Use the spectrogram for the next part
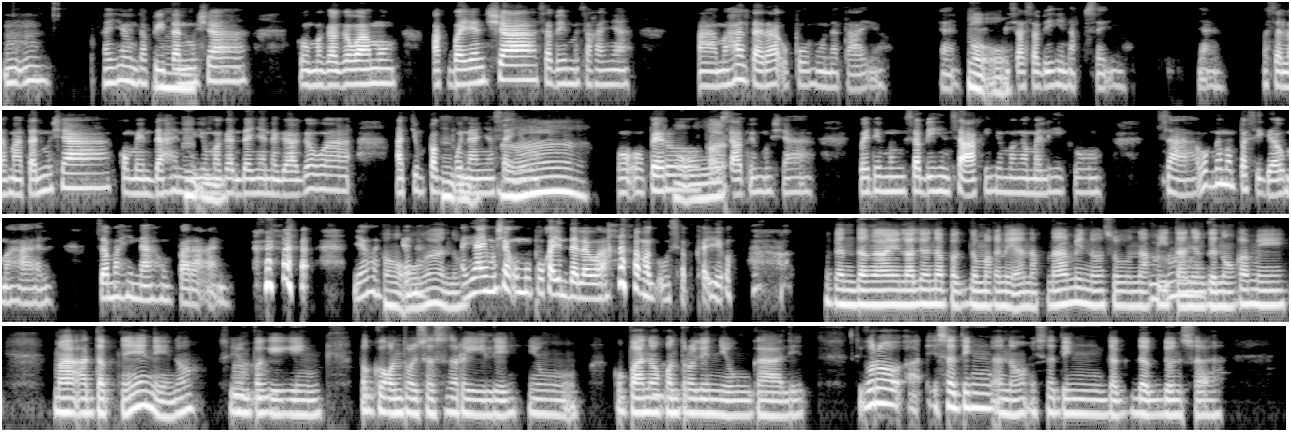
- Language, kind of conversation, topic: Filipino, advice, Paano ko tatanggapin ang konstruktibong puna nang hindi nasasaktan at matuto mula rito?
- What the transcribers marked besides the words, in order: laugh; laugh; laughing while speaking: "mag-usap kayo"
